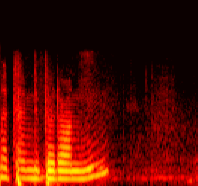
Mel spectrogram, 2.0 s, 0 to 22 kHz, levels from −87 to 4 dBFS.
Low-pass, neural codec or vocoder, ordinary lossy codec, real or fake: 7.2 kHz; codec, 16 kHz, 0.5 kbps, X-Codec, HuBERT features, trained on balanced general audio; Opus, 24 kbps; fake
